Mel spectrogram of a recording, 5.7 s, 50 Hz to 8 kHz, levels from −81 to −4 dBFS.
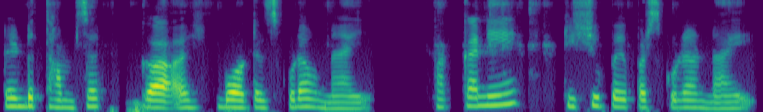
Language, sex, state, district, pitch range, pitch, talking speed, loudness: Telugu, female, Telangana, Hyderabad, 185-215 Hz, 195 Hz, 115 wpm, -20 LUFS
